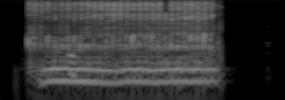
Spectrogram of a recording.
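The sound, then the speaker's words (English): A single steady lip trill lasting about a second, with the lips buzzing and fluttering over a sustained voiced tone before it stops abruptly. “so have you ever heard, you know, that sound that you kind of, you do what's basically lip trills. So it sounds like this.”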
